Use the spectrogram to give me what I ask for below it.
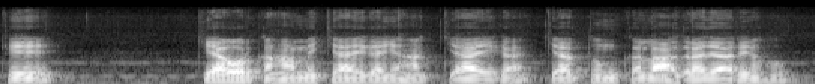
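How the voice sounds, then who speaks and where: A male teacher working through a school workbook. He reads each exercise aloud and then gives the answer, slowing down and stressing the jumbled sentences. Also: medium pitch, steady tone, clean tone. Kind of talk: workbook lesson walkthrough.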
